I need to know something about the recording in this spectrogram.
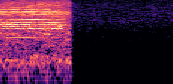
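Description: Faint background room noise and microphone hiss, which cuts off to complete silence about a second in.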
